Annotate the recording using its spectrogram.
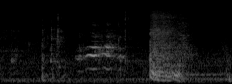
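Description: A short high-pitched call about a second in, then a brief splash of pool water as a swimmer moves.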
